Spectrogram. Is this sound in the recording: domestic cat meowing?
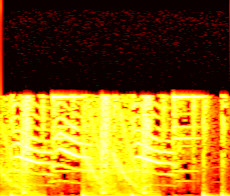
yes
